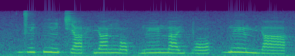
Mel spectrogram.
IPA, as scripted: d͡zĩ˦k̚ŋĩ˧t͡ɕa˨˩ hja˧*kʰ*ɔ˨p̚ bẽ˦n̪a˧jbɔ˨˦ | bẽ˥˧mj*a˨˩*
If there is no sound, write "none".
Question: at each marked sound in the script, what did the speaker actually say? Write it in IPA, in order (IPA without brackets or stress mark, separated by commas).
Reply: ŋ, a˨˩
